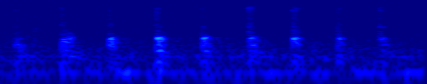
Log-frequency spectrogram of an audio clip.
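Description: Faint, quick taps and brushing of a round stencil brush worked over a stencil sheet onto a painted tabletop, about five strokes a second.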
